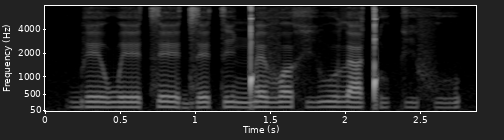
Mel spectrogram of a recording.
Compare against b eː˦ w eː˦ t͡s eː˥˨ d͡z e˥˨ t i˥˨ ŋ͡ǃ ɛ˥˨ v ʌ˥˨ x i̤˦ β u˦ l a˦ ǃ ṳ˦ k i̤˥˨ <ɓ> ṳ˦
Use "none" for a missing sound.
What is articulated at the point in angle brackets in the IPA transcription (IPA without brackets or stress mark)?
f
